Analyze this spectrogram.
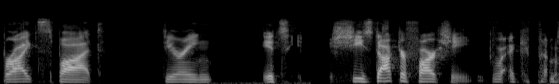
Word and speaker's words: Fauci: Fauci. I'm saying the name wrong. During COVID. You know, there is this bright spot. Fauci.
